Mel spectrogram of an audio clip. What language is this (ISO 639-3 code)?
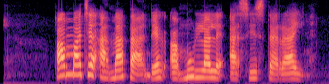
kln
